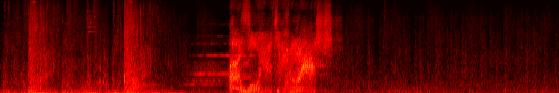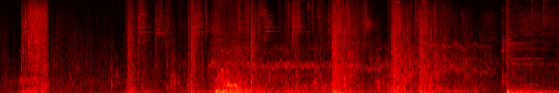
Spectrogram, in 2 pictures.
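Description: Game combat hits clash sharply.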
